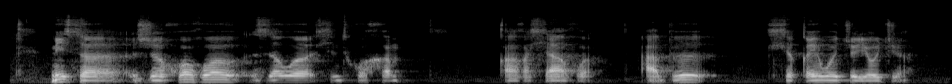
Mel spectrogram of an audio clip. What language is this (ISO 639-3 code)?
kbd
